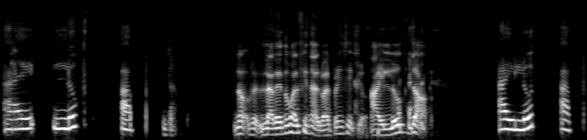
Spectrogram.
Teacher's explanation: the last consonant from the word combines together with the first vowel of the next one so it's not I looked up making a pause because that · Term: linked together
